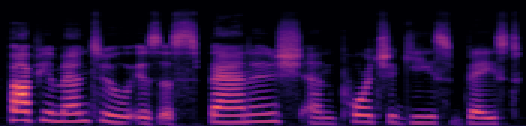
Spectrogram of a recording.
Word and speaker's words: Papiamentu: Papiamentu. – Papiamentu. Just like it sounds, just like it's spelled.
